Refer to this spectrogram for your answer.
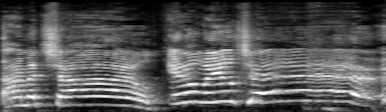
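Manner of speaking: put-on very slow, loud yell, child drawn out. Voicing a child in a wheelchair being pushed down a hallway: yelling in character as Derry. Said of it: "as Derry yells".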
